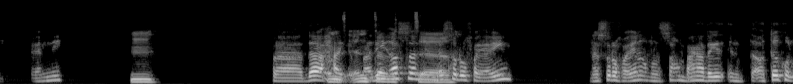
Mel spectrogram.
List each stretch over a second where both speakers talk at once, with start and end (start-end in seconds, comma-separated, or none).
3.2-4.7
